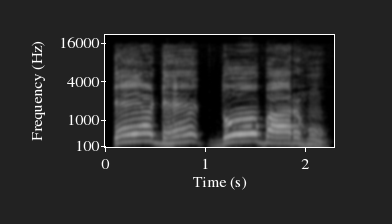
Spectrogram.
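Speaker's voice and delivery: slow, spaced dictation pace; teacher dictating the rule slowly. Shown as a demonstration. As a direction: read each word out slowly for notes. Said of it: "दूसरा नियम".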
